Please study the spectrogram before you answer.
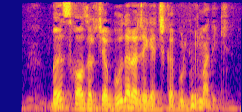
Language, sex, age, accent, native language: Uzbek, male, 18-24, Samarqand, Uzbek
